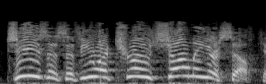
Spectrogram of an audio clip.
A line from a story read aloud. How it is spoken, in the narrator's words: Without knowing why, cried out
